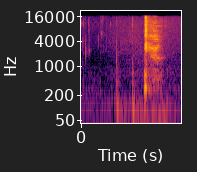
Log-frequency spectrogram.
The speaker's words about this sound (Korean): 어, 죄송합니다. 재채기가.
